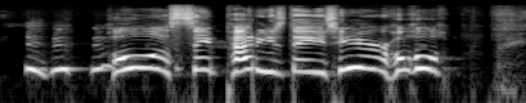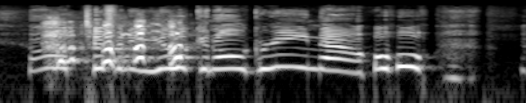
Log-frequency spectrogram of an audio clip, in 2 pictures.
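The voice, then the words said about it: Clumsy Irish accent, Mickey Mouse-like. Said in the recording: “a combination of Mickey Mouse / leprechaun? ... I can't do an Irish accent if my life depended on it. ... It turns to Italian so fast.”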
